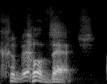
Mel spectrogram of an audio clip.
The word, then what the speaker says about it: kvetch: It's a really nice job you making kvetch into a two-syllable word. – Kvetch. – Like that. That's it.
